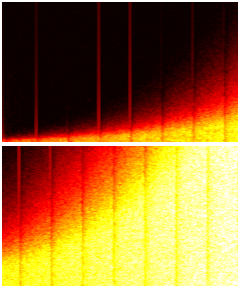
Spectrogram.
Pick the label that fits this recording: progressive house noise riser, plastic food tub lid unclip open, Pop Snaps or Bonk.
progressive house noise riser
